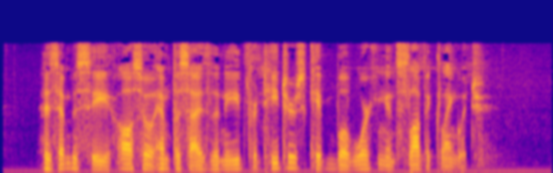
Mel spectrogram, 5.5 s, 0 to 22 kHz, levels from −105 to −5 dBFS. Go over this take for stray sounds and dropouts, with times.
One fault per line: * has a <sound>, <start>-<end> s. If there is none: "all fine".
all fine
